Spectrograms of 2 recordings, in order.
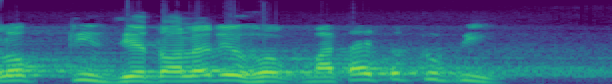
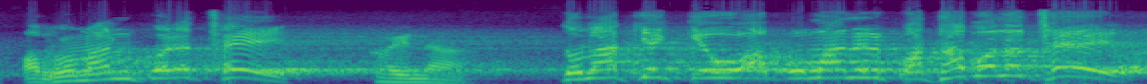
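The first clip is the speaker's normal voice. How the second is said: worried son asking; 10 semitones higher than usual. Acted. Son questioning mother.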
